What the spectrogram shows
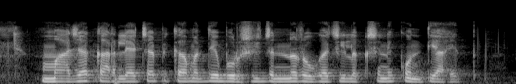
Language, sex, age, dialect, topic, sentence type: Marathi, male, 25-30, Standard Marathi, agriculture, question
